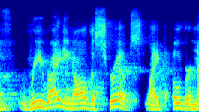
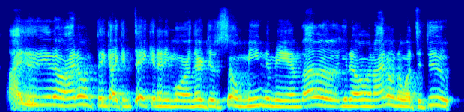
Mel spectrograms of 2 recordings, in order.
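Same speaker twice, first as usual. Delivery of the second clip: mock tearful, weepy, high crying voice; 6 semitones higher than usual. Standing before a man at his desk, acting out the past self: retelling own crying. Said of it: "I'm crying going".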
